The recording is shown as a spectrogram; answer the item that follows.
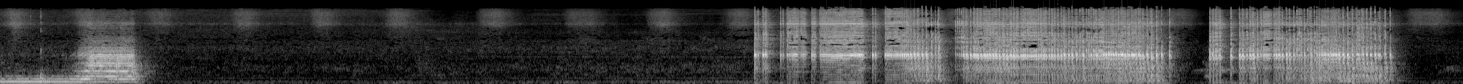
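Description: Small toy DC motor on a 9 V battery whining as it spins a bottle-cap disc, for about the first second and a half. From about halfway on, the spinning metal bottle-cap disc grinds against the tabletop: a loud scraping with a steady shrill tone, broken by a brief gap about two seconds before the end.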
